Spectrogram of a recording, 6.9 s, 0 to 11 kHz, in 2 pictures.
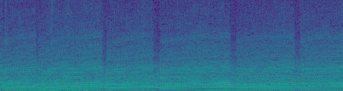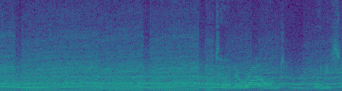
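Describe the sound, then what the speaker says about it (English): A BMW E39 M5 V8 engine revs repeatedly in the video game Forza Horizon 4, with the pitch climbing and dropping over steady road noise. A brief tire squeal comes near the end, and a voice talks over the car. "BMW V8s always sound good."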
